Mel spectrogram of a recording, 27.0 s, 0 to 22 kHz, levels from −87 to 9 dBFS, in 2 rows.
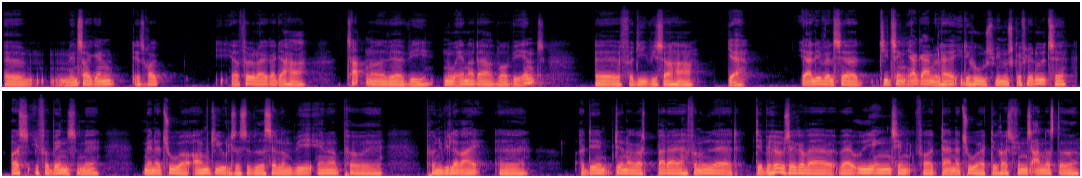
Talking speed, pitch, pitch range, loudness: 225 wpm, 100 Hz, 95-105 Hz, -22 LUFS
